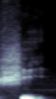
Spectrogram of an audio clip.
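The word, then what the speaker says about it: sídhe: Mounds that are called shei it's not spelled like that but it's pronounced like that okay and the greatest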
